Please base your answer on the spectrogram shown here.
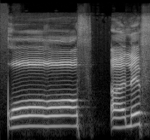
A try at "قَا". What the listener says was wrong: اچھا قوف, ہونٹ ایسے گول نہیں کرنے, بغیر ہونٹ گول کیے آپ نے موٹا بھی کرنا ہے. کیسے؟ قاف الف.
